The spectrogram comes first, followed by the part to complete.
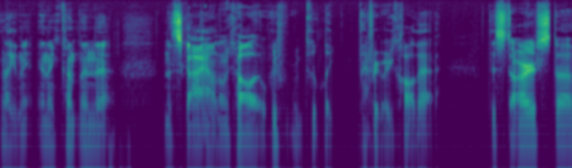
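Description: Speaking very fast but with long, frequent pauses, a man with an American accent is recorded in a dry, close sound with no echo. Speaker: podcast host. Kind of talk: casual chat. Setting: in a car. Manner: animated.

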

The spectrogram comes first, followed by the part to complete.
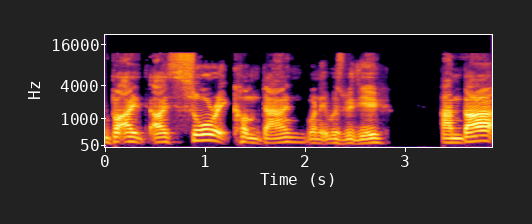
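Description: The background is quiet. A man talks with a Birmingham accent. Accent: Birmingham English, noticeable. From Birmingham, England. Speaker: podcast host. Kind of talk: casual interview chat. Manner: fast talker, hesitant with fillers.

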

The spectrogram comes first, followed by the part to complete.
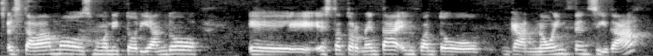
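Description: A woman speaks at a medium pitch in a monotone, flat way. Her pace is very slow. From Guatemala. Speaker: humanitarian aid operations manager. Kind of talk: interview.

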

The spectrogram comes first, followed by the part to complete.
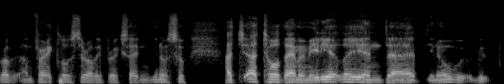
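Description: A man with a Northern Irish accent, medium pitch and fairly even intonation at a very fast pace, in a dry, close sound with no echo. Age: 30s. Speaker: professional wrestler. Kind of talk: casual interview. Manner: halting, frequent repetitions.

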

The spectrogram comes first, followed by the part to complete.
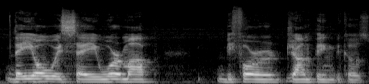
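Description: A man with an Italian accent speaks at a fairly slow pace. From northern Italy, Turin. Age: 20s. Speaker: parkour athlete and engineering student. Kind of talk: casual chat. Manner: halting.

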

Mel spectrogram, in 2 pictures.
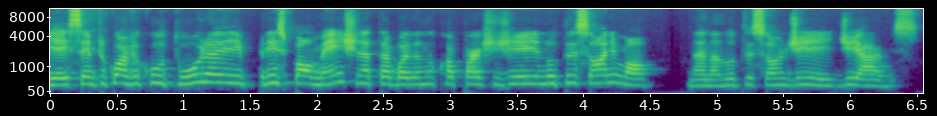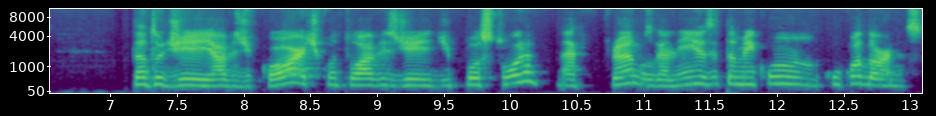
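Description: At a moderate pace, a woman with a high pitch and ordinary pitch variation speaks in a very clean recording with a silent background. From Brazil, São Paulo city. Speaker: veterinarian and animal science researcher. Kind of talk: interview. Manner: halting, frequent repetitions.

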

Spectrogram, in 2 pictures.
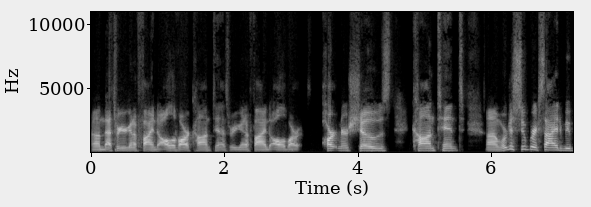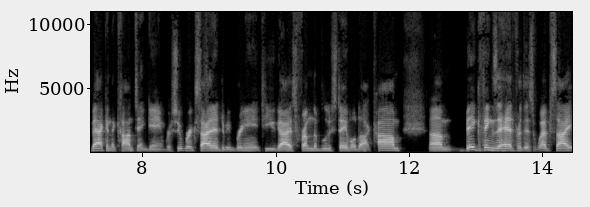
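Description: Against a quiet background, a man talks at a fairly quick pace in a bright, sharp tone with ordinary pitch variation. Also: medium pitch for a man. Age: 20s. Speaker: sports podcast co-host. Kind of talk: casual chat.

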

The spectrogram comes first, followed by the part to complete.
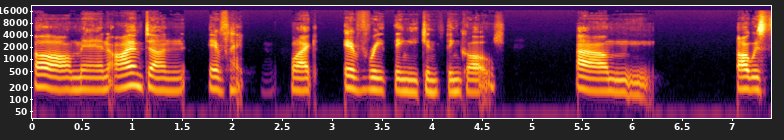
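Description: Recorded very cleanly with a silent background, the voice has a dry, close sound with no echo, ordinary pitch variation and an Australian accent. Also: woman. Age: 40s. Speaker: weight loss program client. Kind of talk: interview, personal testimony. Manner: halting, many fillers and restarts.

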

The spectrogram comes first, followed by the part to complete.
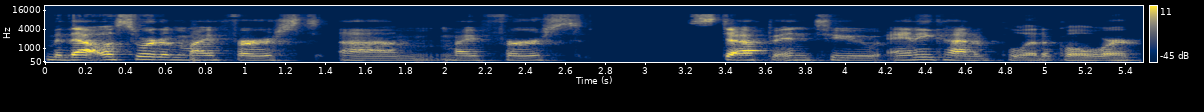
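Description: A somewhat breathy woman with an American accent, very deep and low in pitch, monotone and flat, at a moderate pace. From Alabama, US South. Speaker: communications director of a progressive conference. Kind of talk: podcast interview.

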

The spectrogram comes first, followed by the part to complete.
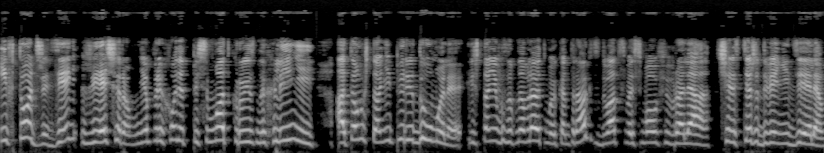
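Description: Big swings in loudness mark this moderately paced speech, which has ordinary pitch variation and a dry, close sound with no echo. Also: woman, high pitch for a woman. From Moscow, Russia. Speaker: travel blogger and children's education organizer. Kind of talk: casual interview. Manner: animated.

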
